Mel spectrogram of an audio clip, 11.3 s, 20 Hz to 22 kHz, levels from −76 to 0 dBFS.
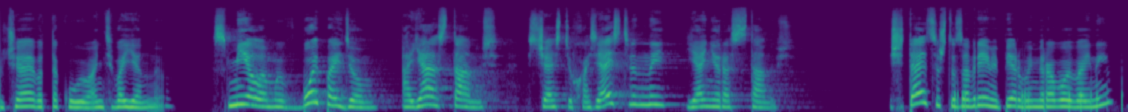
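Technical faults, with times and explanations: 9.54–11.22 s, train of clicks: about ten sharp clicks at roughly 6.6 per second, unevenly spaced, ticking over the speech at about 10 dB above it. The repeated, similarly shaped pulses likely come from nearby electrical interference or a faulty connection or power supply.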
